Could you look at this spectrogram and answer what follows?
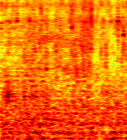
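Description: Hot water pours over boiled noodles sitting in a strainer, a faint, steady hiss and trickle lasting only a moment.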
